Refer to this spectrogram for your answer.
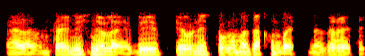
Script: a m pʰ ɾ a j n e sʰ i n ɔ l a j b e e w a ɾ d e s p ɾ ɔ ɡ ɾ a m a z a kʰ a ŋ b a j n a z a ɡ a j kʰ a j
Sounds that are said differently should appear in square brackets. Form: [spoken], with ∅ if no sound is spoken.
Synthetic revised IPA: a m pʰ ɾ a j n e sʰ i n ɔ l a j b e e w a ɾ [n] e s p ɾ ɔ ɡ ɾ a m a z a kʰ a ŋ b a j n a z a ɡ a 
